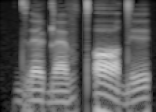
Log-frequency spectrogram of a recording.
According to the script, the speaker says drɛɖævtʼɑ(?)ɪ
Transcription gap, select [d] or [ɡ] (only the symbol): d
